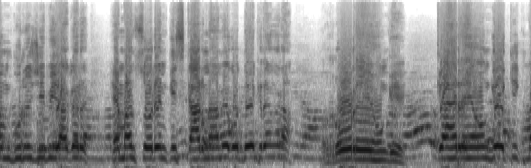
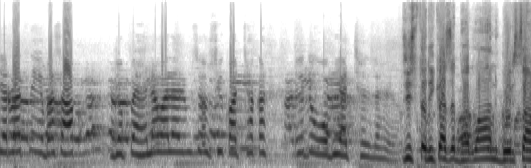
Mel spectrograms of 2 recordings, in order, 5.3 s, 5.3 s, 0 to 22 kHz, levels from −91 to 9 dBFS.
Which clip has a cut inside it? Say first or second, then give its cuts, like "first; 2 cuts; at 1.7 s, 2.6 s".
second; 1 cut; at 3.9 s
